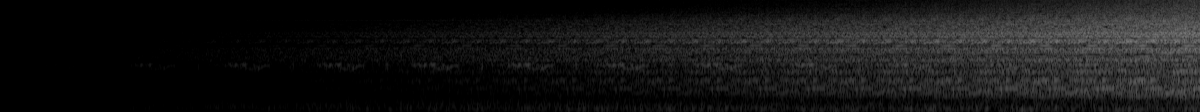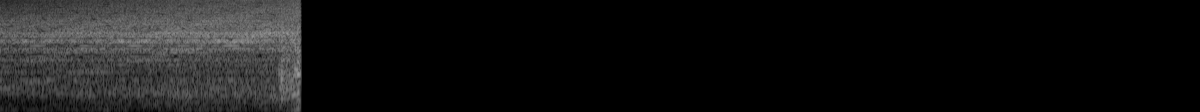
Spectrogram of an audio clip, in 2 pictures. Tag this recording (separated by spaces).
metal cymbal fx echo reverse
